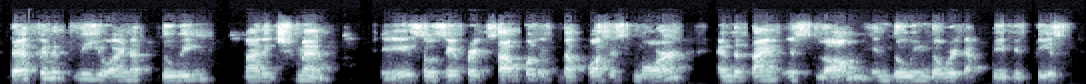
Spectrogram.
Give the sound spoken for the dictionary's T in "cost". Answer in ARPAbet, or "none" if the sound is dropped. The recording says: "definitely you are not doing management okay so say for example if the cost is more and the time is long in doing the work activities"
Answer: none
